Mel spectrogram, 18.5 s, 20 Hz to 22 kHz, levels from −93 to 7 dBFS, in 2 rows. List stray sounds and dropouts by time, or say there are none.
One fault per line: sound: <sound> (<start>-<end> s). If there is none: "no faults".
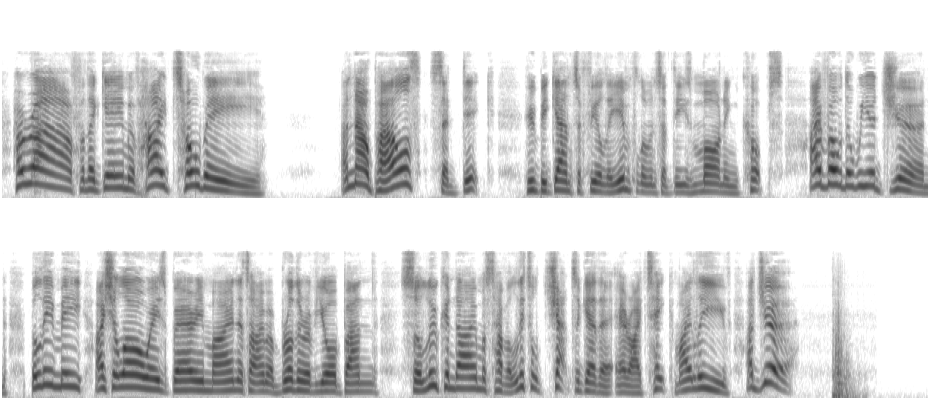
sound: thud (17.6-17.9 s)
